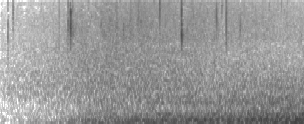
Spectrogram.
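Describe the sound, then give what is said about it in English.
Steady rain falls, a dense wash of patter with a few sharper drops ticking through, building slightly in strength, with no voices present. “The rain stops.”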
